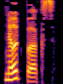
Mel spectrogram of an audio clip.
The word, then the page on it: notebooks: British English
